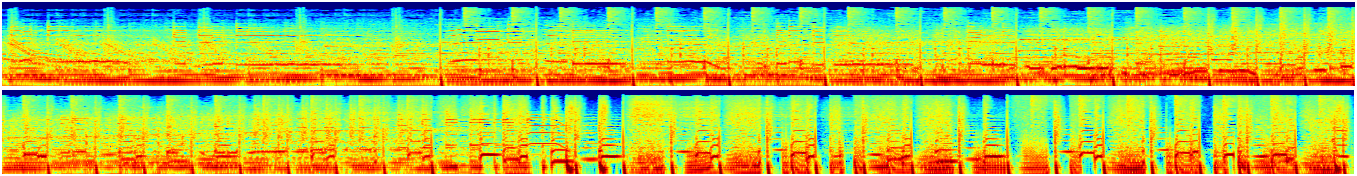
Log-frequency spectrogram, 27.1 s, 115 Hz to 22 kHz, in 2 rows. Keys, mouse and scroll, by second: 0.3 click, 0.5 click, 2.4 click, 3.9 click, 4.1 click, 5.6 shift+click, 5.8 shift+click, 7.1 p, 7.7 Tab, 9.2 click, 12.6 Tab, 13.4 click, 14.5 l, 15.6 p, 16.8 Tab, 18.1 click, 19.2 click, 20.0 click, 20.2-23.2 drag, 24.0 click, 25.1 click, 25.3-27.0 drag.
